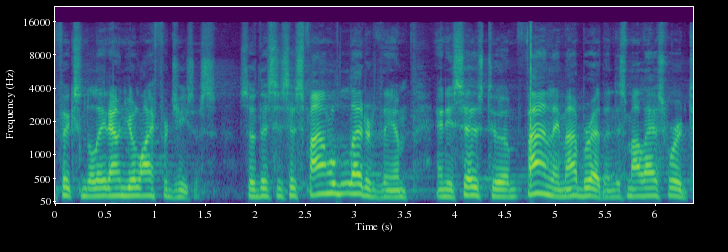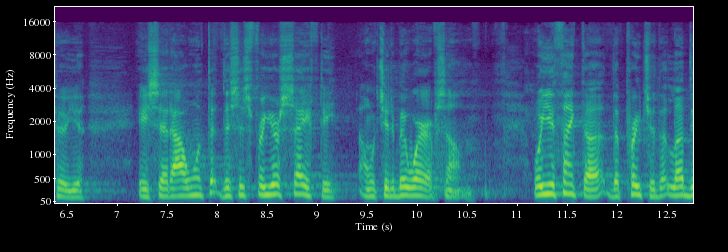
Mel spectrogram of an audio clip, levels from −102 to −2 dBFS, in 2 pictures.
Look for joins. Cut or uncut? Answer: uncut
